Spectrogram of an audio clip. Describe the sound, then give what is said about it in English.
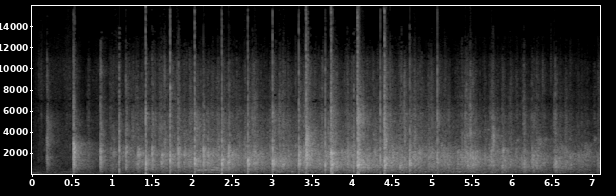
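An audience at a morning meeting applauds steadily as the speaker is introduced, many hands clapping at once with sharp individual claps standing out, sustained for several seconds before tapering slightly toward the end. “I had to get the clap.”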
